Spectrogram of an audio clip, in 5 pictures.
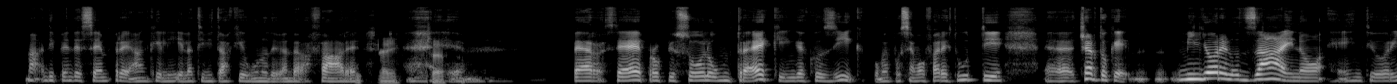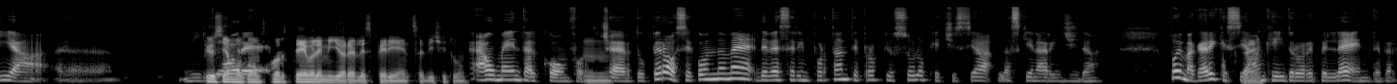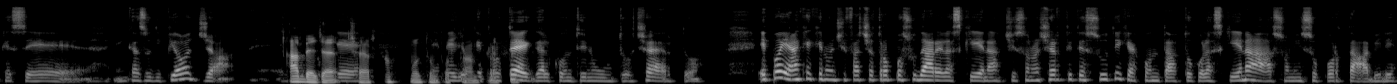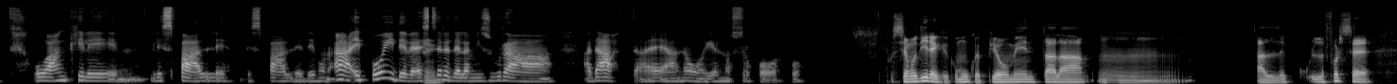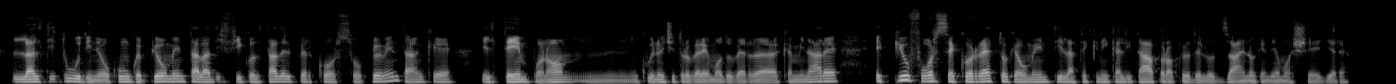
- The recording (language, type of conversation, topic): Italian, podcast, Quali sono i tuoi consigli per preparare lo zaino da trekking?
- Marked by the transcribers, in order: "proprio" said as "propio"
